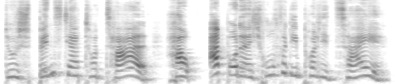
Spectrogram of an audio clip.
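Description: Flustered posh teen girl, high and pleading, bright breathy tone, read by a woman. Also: measured pace. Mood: indignant. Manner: pleading, indignant, higher and louder than narration. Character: flustered upper-class teenage girl.

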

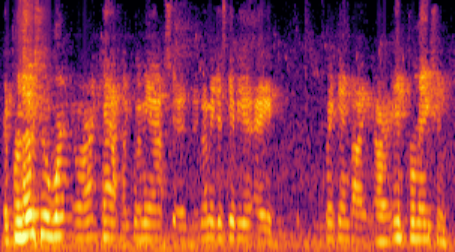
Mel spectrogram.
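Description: Over PA speakers on a church lawn, a teaching pastor with a high-pitched, fairly even voice delivers an outdoor sermon at a fairly quick pace to a congregation seated under a tent. His preaching is conversational; he asks the crowd questions and repeats key phrases. Filmed from afar with a handheld mic, the sound is distant, roomy, and noisy in the background.

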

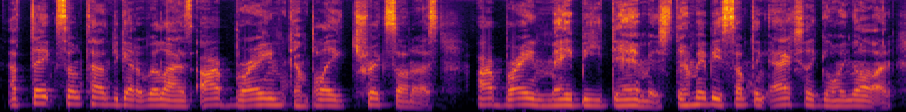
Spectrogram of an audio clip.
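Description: A man in his thirties hosts a reflective commentary, speaking earnestly to the camera and offering advice from a small decorated room indoors. His medium-pitched voice is steady and a little fast, captured by a desk mic in front with studio quality and no room sound.

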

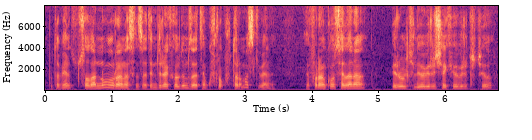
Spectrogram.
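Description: A young man giving excitable, grumbling commentary while playing a mobile game, swearing at teammates. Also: fairly high pitch, very fast. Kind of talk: live gameplay commentary.

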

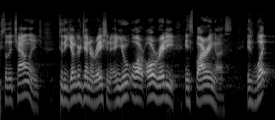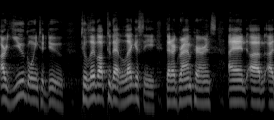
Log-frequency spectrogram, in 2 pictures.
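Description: A man, a politician giving a halting speech from a podium in a hall. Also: mid-range voice, a bit bright. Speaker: politician co-hosting an event. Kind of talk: public speech. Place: indoor hall, on stage at a podium. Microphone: podium microphone.

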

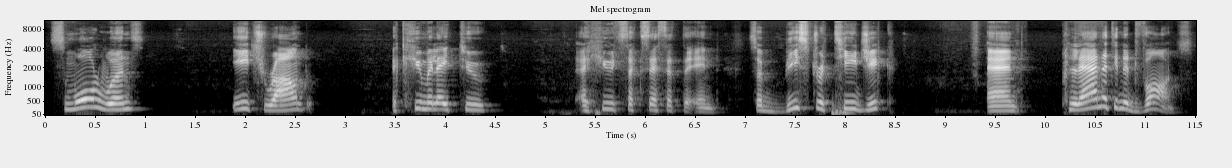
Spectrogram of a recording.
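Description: A man with a high, light voice talks through a live webinar over a video call. He coaches in a direct way, stopping often to restart a sentence or fill a gap. He sounds like an expert walking a team through practical advice. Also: lively intonation, slow pace, long pauses, sharp tone. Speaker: negotiation expert presenting a webinar.

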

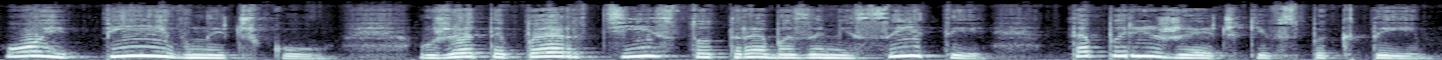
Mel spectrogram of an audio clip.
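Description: A woman's voice: mid-range voice, big pitch swings, slow pace, dark tone, pitched above the performer's own voice. A woman voicing two lazy, playful little mice in a storybook tale, chirpy and carefree. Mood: eager.

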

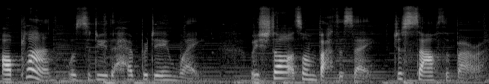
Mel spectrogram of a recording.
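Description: A woman's voice: medium pitch, animated, moderate pace, fairly bright tone. A woman, a travel vlogger, narrating her cycling trip and chatting casually outdoors in an upbeat way. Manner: upbeat, chatty, with light hesitations. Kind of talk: voice-over narration and casual chat. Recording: background music under the voice.

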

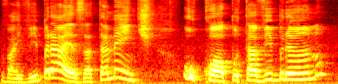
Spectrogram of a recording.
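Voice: mid-range voice, very animated, unhurried, a little mellow. An instructor giving a casual live class, informal and slangy, often putting rhetorical questions to the audience. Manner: slangy, playful teaching asides.

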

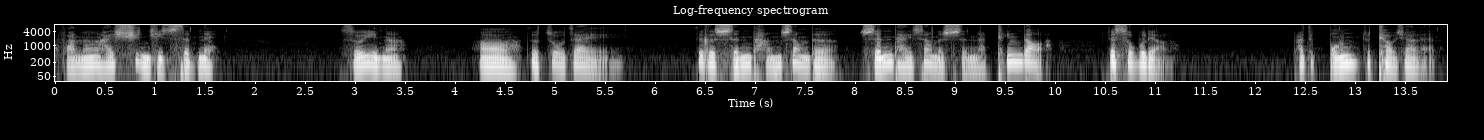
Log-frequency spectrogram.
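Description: A woman Buddhist master telling a parable in a sermon, with lively, swooping delivery and sound effects. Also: low voice, a little slow, vocal fry, pauses often, husky, dry recording. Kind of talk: sermon storytelling. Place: temple hall.

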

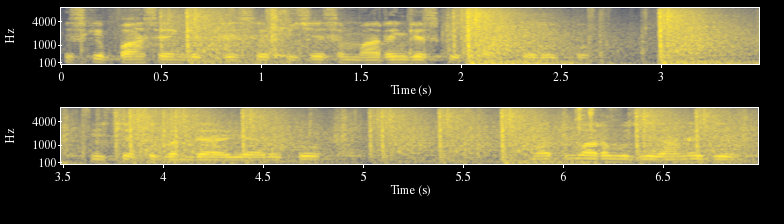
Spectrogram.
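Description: Excited man over loud gunfire. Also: medium pitch, normal speed, heavy background noise. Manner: excited, joking, shouting short calls. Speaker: gaming streamer. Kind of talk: live gameplay commentary. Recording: game gunfire loud behind voice.

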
